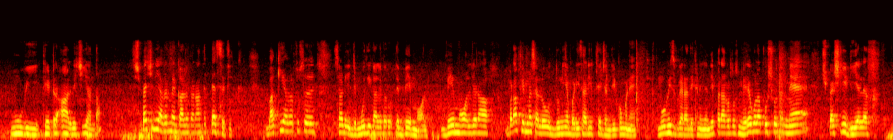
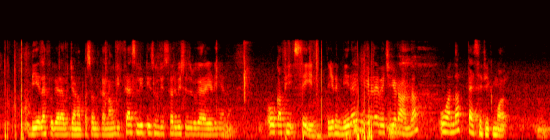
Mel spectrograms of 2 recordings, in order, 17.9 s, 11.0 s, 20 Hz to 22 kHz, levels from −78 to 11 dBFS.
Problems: constant background noise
